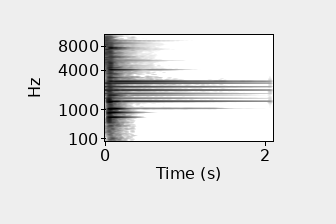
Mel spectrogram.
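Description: Closing note of a short intro jingle: one bell-like chime struck just after the start, ringing on and fading away over about two seconds.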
